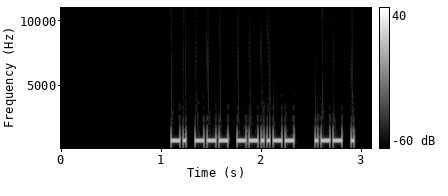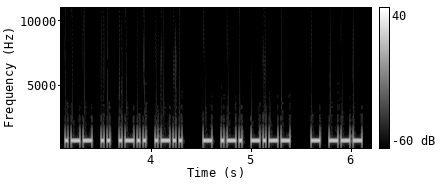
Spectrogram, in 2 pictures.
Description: Morse code, heard as a keyed tone, about 40 wpm, 700 Hz. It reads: NO, WE WILL TRY TO
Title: Sentences from Top 1100 Words 40wpm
